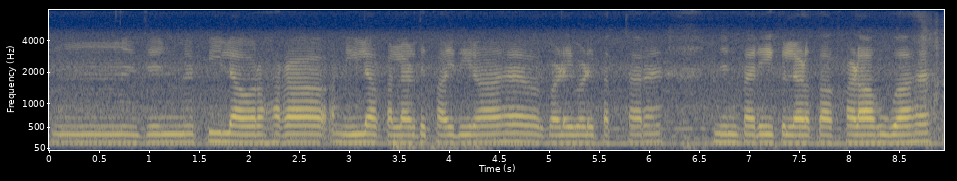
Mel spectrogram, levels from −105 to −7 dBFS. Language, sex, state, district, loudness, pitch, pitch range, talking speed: Hindi, female, Chhattisgarh, Kabirdham, -33 LUFS, 175 Hz, 170-175 Hz, 135 wpm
